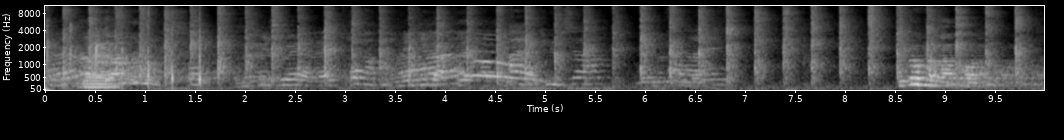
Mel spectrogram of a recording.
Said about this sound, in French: Ah, il arrête plus d'applaudir.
